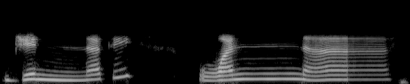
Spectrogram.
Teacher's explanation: So this is a 2-second elongation here, but on noon mushaddid, there's a nasal sound or ghunna sound.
